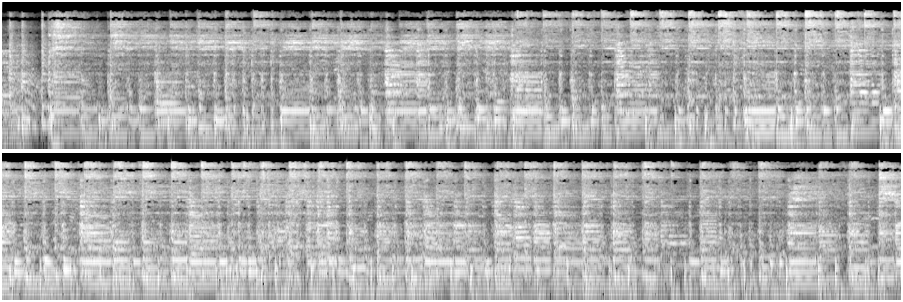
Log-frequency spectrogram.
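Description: Live rock band playing an instrumental passage without vocals: a strummed acoustic guitar with drums and cymbals keeping a steady beat.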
